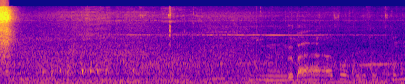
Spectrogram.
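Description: A bus rumbles past on the street.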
